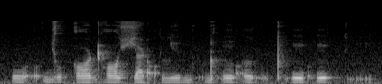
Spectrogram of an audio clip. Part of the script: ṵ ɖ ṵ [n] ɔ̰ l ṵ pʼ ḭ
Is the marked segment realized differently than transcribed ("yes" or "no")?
yes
